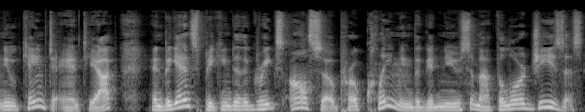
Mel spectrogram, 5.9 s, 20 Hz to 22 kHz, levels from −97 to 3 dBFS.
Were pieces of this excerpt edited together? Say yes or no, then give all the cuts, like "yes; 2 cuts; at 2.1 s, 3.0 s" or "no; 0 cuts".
no; 0 cuts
